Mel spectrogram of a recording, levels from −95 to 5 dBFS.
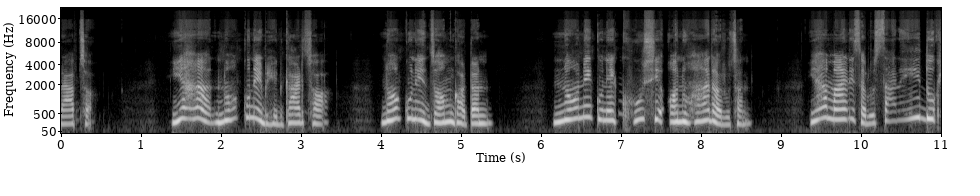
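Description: Short concealed packet loss at 4.43–4.47 s and 9.79–9.85 s: lost 20 and 40 ms packets were filled by extrapolation, giving a brief smear with smoothed, repetitive spectrogram texture.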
